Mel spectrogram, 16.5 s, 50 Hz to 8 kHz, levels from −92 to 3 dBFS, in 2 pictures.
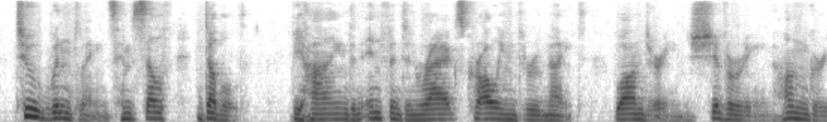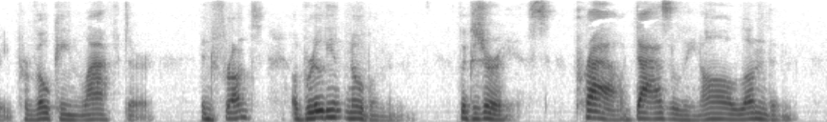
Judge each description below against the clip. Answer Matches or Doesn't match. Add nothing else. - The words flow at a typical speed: Doesn't match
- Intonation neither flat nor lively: Matches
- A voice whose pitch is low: Matches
